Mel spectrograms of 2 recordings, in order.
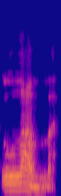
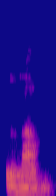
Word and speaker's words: lum: going to make is a humming sound it is spelled l u m or lum and as you think about what you want to let go of in your root chakra it's going to sound like this lum thank you can feel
